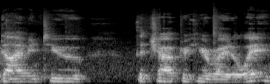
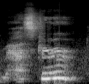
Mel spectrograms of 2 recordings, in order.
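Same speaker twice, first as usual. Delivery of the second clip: high, louder questioning call; acted bewilderment, pitched way up; puzzled query; 11 semitones higher, 5 dB louder than usual. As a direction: interrupt with a baffled, rising question. Apprentice puzzled by master's solo talk.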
